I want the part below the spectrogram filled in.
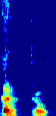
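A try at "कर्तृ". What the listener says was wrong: Neutral. The lip shape should be neutral, not kartru. A lot of people do that. When they pronounce with the u.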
